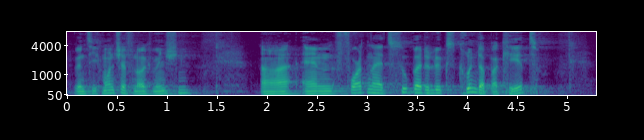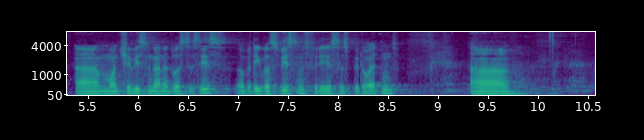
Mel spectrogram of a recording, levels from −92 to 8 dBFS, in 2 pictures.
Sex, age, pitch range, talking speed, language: male, 40-59, 110-140 Hz, 170 wpm, German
